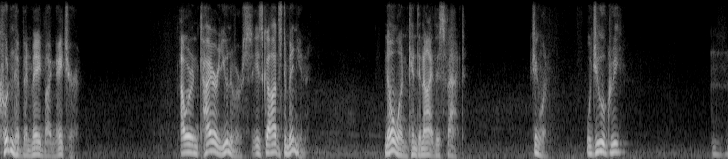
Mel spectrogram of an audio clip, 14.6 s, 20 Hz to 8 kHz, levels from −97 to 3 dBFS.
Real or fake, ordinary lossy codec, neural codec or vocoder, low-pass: real; Opus, 32 kbps; none; 7.2 kHz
